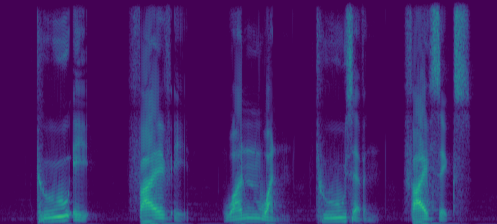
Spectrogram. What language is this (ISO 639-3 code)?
eng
